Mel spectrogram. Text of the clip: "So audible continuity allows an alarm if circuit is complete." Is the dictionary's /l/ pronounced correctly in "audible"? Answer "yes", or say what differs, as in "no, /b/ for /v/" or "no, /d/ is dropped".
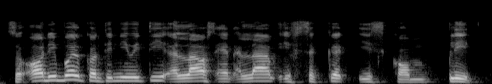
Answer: yes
